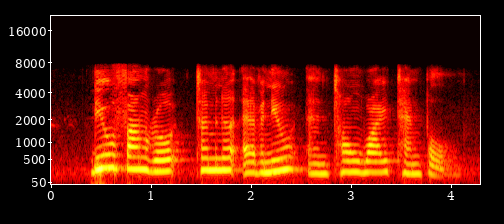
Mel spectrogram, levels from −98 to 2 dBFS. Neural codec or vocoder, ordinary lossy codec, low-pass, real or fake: none; Opus, 16 kbps; 7.2 kHz; real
